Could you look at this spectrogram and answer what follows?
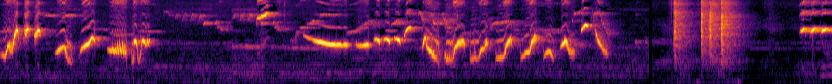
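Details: White-rumped shama singing as a lure to trigger other shamas: rapid rising whistles, a pause, a long descending whistle, then a quick string of looping slurred notes, with a short burst of noise near the end.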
